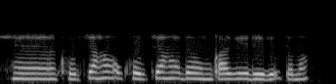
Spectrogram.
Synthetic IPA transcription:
hɛkʰuɾt͡ʃaɦãʔkʰuɾt͡ʃaɦãd̪ɔuŋkaɡiɾiɾuʔt̪ama

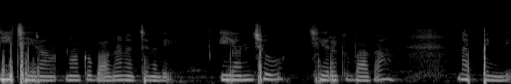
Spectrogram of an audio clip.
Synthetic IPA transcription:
iːt͡ʃiːɾɐnaːkubaːɡaːnɐt͡ʃːɐnɐd̪ḭiːɐɲt͡ʃu | t͡ʃiːɾɐkibaːɡaːnɐpːind̪ḭ

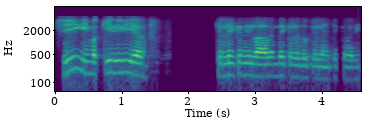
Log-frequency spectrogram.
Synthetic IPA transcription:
ʈʰiːkiːməkːiːd̪iːʋiːɦəɾ | kɪlːeːkəd̪iːlaːlẽnd̪eːkɪlːeːd̪oːkɪlːãːt͡ʃɪkːʋəɾi

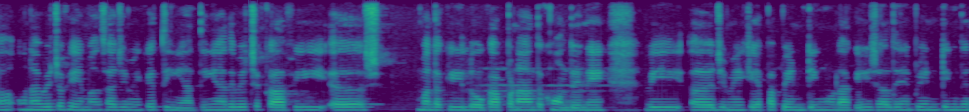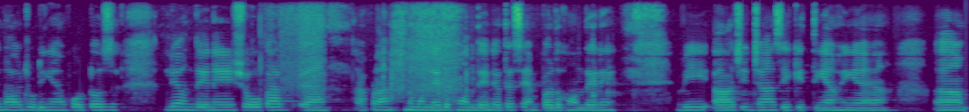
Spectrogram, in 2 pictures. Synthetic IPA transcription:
ʊnãːʋɪt͡ʃopʰeːməsɛːd͡ʒɪʋẽːket̪ɪːãːt̪ɪjãːd̪eːʋɪt͡ʃkaːpʰiː | mət̪ləbkiːloːkaːpnãːd̪əkʰaːnd̪eːneːʋiːd͡ʒɪʋẽːkɪaːpãːpẽːɳʈɪŋɡnũːlaːkeːɦiːt͡ʃəld̪eːnẽːpẽːɳʈɪŋɡd̪eːnaːld͡ʒʊɽɪjãːpʰoːʈoːzlɪjõːnd̪eːneːʃoːkəɾ | aːpɳãːnəmʊnːeːd̪əkʰaːnd̪eːneːt̪ʰːeːsɛ̃ːmpəld̪əkʰaːnd̪eːneːʋiːaːt͡ʃiːd͡ʒãːəsĩːkiːt̪ijãːɦoːijãːãː

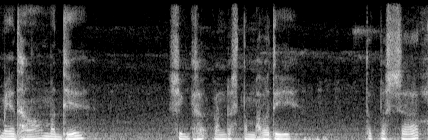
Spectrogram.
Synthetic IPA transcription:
meːd̪ʱãːmɐd̪ʱje | ʃiɡʱɾɐkɐɳɖɐst̪ɐmbʱɐʋɐt̪i | t̪ɐpːɐst͡ʃaːt̪

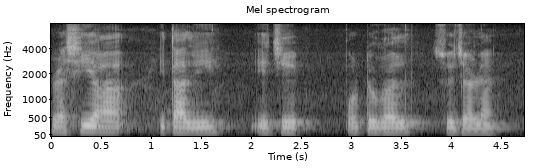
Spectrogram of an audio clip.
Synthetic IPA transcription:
ɾʌsija | it̪ali | id͡ʒip | pːoɾʈuɡəlsid͡ʒəɾlɛ̃

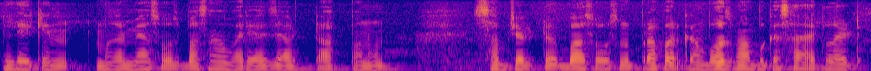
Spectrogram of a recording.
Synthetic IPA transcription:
leːkin | mɐɡɐɾmãːso̰ːsbɐsãːʋɐɾijaːzʲaːʈɐ̰fpɐnun | sɐbd͡ʒekʈbɐsoːsnpɾɐpʰɐɾkãːboːzmãːbɨɡɐsaːɐ̰klaːjʈ

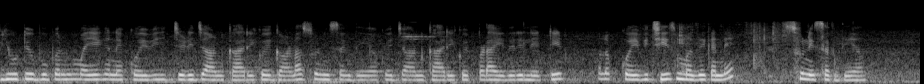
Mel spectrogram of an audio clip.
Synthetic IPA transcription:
juːʈjuːbupəɾmĩːməjekəneːkoːiːʋʱid͡ʒeːɽiːd͡ʒaːnkaːɾiːkoːiɡaːñãːsʊniːsəkd̪iːãːkoːid͡ʒaːnkaːɾiːkoːiːpəɽaːiːd̪eɾɪleːʈɪɖ | mət̪ləbkoːiːbʱiːt͡ʃiːzməzeːkənːeː | sʊniːsəkd̪iːãː

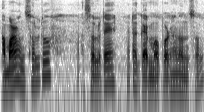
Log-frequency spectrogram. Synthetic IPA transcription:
amaɹɔnsɔltʊ | a̰sɔlʊtɛɛ̰taɡajmːɔpɹɔdʱanɔnsɔl

